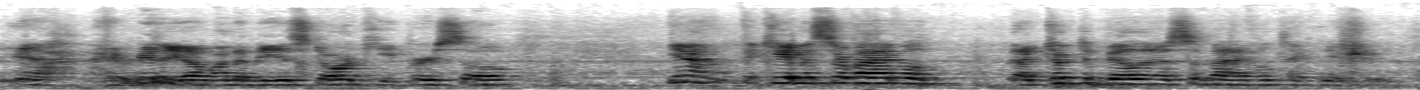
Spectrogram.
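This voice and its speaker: A man's high voice at a fairly quick pace with ordinary pitch variation, set against noticeable background noise and audible room echo. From Germany, then rural Minnesota from age 10. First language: German. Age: 70s. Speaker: army veteran. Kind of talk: personal storytelling. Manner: casual with frequent fillers.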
